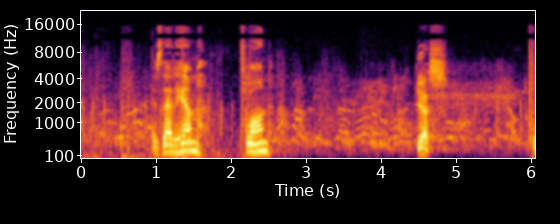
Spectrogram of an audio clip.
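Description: A young woman asks questions calmly.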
